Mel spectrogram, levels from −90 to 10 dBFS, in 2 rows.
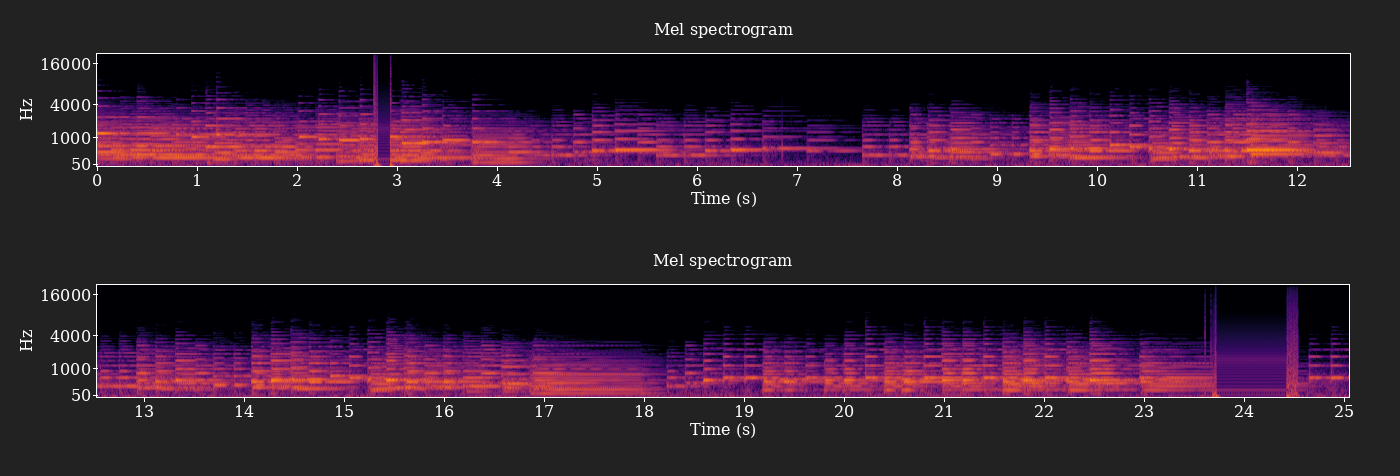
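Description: A loose cable or plug in this music recording is breaking the signal path for an instant, an intermittent contact fault. The music drops out with crackle at each edge, briefly from 2.76 to 2.93 s (about 130 ms open) and much longer from 23.61 to 24.53 s (about 710 ms open). The recorder is likely losing a sliver of audio each time it closes one 10 s chunk and opens the next, which is audio missing between chunks. A few milliseconds vanish and the two sides butt together, producing small skips at 6.85 s and 16.84 s, about 10 s apart.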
